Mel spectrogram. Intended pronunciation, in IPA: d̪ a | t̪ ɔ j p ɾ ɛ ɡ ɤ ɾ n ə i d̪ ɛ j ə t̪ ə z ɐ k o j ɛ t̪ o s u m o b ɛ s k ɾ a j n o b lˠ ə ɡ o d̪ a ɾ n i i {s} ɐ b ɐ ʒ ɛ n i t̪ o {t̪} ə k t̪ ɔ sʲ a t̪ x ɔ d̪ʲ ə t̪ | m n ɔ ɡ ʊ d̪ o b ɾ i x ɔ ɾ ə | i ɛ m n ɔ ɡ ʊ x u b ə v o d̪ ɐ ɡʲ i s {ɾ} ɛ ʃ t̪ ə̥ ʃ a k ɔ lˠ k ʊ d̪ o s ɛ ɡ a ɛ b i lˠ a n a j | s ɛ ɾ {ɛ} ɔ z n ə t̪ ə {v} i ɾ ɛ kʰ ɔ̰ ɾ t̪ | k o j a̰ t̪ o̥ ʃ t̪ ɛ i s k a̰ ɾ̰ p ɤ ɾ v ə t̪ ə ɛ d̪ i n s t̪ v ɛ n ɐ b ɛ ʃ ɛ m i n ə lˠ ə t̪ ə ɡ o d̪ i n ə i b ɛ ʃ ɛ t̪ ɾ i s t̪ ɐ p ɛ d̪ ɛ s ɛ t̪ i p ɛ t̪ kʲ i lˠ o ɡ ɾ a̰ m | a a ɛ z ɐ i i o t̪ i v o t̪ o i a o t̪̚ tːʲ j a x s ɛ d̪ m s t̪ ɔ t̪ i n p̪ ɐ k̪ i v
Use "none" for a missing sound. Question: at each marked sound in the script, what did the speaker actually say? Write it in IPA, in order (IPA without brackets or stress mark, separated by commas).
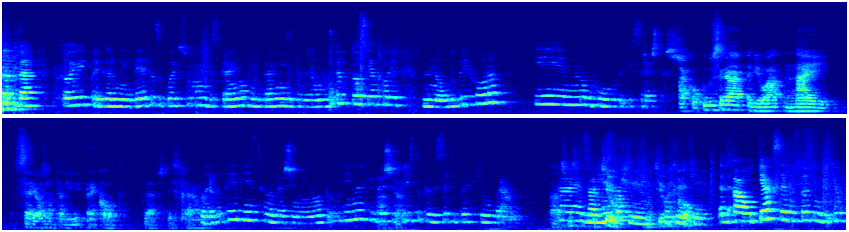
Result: z, t̪, ɾ, i, v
